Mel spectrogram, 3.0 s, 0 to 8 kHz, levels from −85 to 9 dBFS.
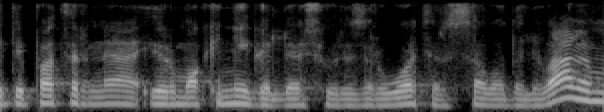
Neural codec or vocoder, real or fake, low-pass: none; real; 7.2 kHz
